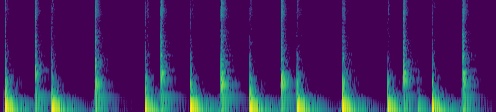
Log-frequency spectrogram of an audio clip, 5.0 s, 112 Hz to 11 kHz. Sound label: cajon loop 100bpm; creaktor; mozee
